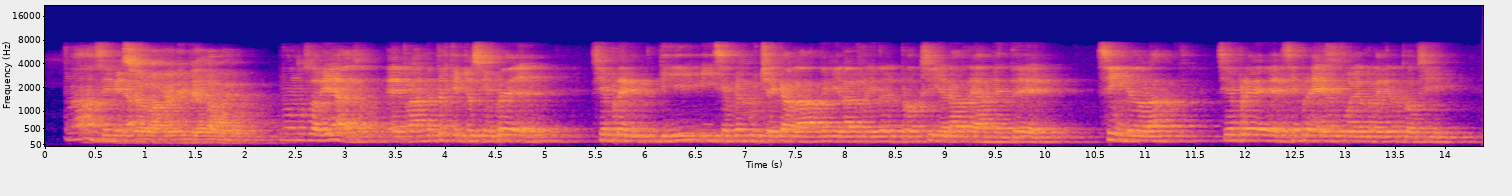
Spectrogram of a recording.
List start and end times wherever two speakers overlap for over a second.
none

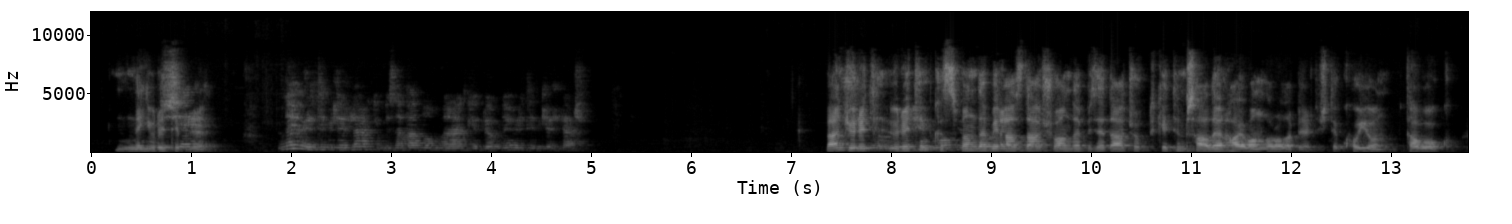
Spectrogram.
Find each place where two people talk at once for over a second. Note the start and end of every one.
7.5-9.1

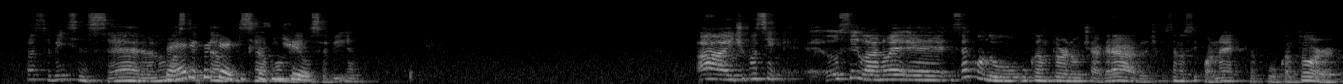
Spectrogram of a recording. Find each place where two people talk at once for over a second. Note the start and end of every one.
1.7-3.1

